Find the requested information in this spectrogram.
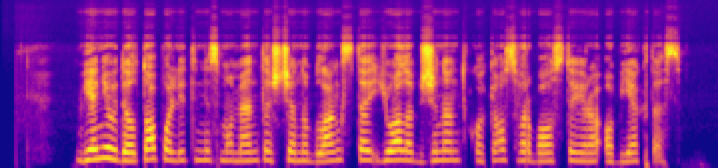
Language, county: Lithuanian, Panevėžys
